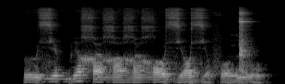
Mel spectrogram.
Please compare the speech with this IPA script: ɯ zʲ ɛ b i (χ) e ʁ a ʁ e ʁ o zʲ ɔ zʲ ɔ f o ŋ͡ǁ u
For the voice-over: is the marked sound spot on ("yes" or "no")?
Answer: yes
